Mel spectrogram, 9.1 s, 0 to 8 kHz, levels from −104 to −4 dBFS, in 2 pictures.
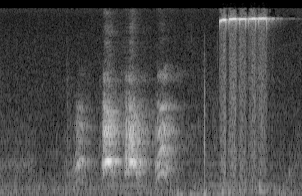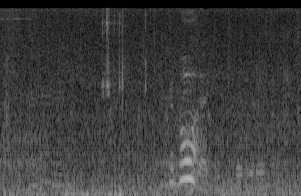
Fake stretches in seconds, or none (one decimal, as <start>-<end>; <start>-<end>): none

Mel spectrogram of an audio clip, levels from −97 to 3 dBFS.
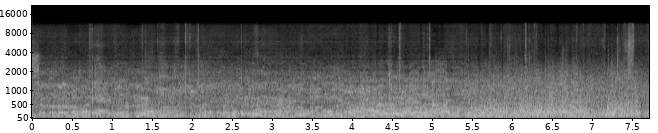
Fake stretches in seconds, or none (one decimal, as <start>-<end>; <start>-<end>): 0.0-5.4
